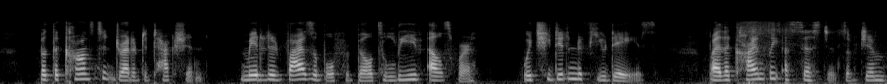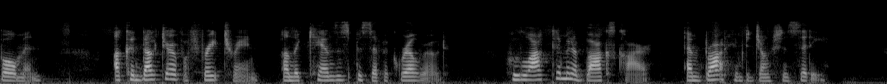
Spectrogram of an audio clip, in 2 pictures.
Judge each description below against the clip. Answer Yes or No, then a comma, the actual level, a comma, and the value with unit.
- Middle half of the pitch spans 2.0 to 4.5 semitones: Yes, average, 3.3 semitones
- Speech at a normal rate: Yes, average, 175 wpm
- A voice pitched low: No, high, 205 Hz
